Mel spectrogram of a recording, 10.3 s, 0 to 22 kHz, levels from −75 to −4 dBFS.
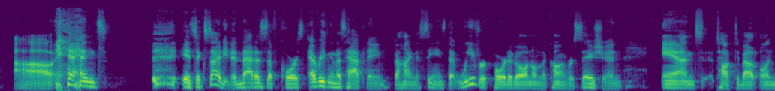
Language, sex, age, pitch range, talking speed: English, male, 30-49, 100-135 Hz, 150 wpm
